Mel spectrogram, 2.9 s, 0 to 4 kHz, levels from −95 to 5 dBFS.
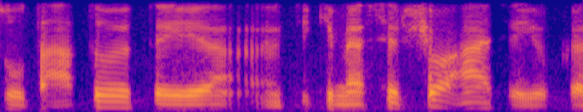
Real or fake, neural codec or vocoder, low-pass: real; none; 3.6 kHz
